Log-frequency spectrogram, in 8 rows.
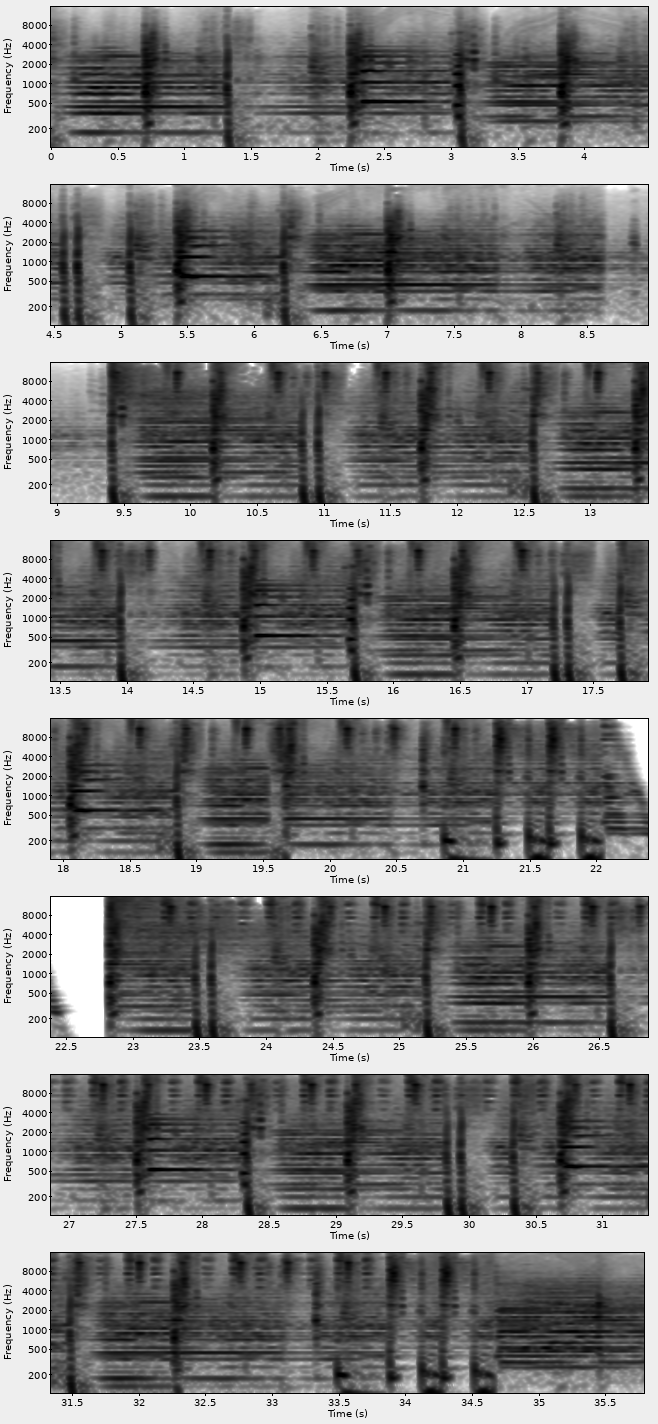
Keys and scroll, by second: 2.1 ctrl+d, 3.7 ctrl+Pause, 5.5 ctrl+d, 5.7 ctrl+1, 8.3 ctrl+1, 9.0 ctrl+1, 10.3 ctrl+1, 13.3 ctrl+z, 15.5 ctrl+1, 21.8 ctrl+1, 24.2 ctrl+z, 25.6 0, 25.8 Return, 26.9-27.6 typing, 27.9 ctrl+1, 32.4-33.2 typing.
